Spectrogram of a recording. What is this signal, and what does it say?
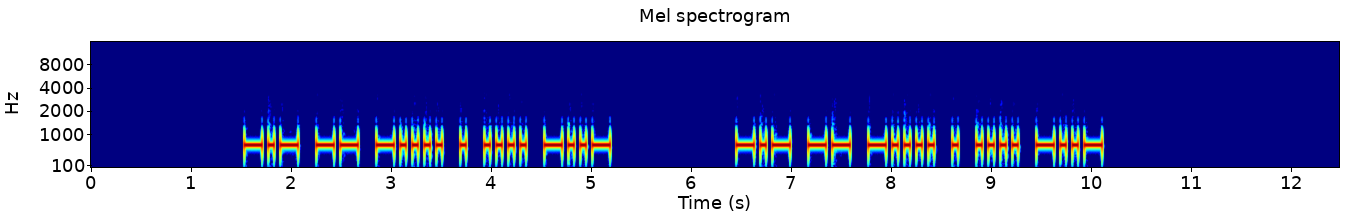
Morse code, heard as a keyed tone, about 20 wpm, 700 Hz. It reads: KM6EHX KM6EHX
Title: USA Call Signs - 6 Characters - Repeated 2x - 20wpm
